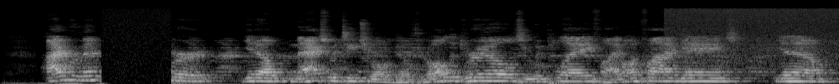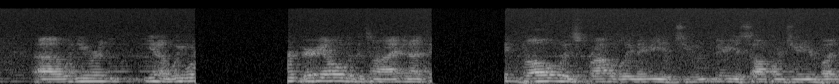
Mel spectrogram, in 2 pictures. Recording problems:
off-mic speech; far
echo of what is said; faint; throughout; 320 ms later, 20 dB below the speech
room echo; slight; dies away in 0.5 s
hiss; noticeable; from 6.5 s on; 15 dB below the speech
audio cutting out; at 1 s for 0.5 s, at 10 s for 1 s and at 13 s for 0.5 s

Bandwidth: 14.5 kHz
